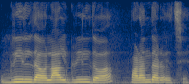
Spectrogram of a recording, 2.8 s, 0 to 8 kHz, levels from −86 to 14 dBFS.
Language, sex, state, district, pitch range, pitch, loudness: Bengali, female, Tripura, West Tripura, 205-225 Hz, 215 Hz, -16 LUFS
